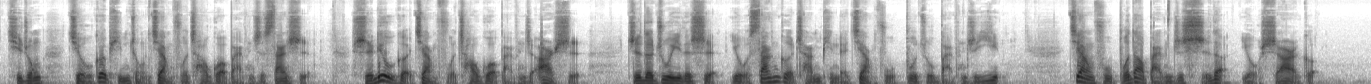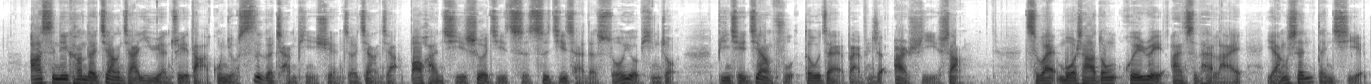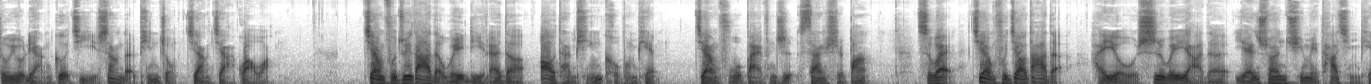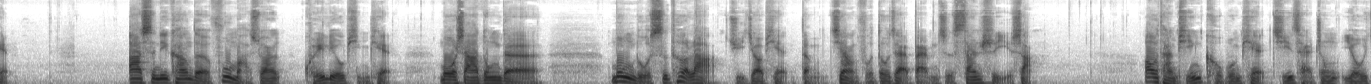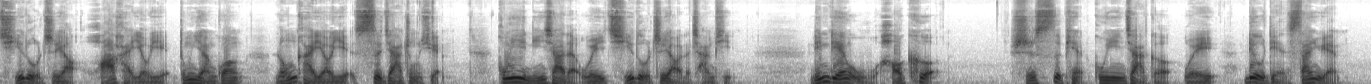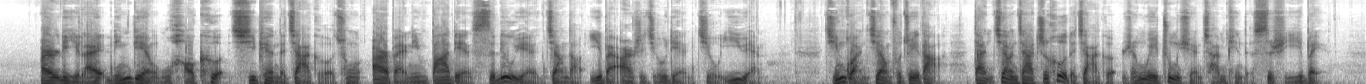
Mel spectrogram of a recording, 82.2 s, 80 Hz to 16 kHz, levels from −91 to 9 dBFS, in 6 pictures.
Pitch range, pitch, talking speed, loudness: 80-100 Hz, 90 Hz, 225 characters per minute, -13 LUFS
